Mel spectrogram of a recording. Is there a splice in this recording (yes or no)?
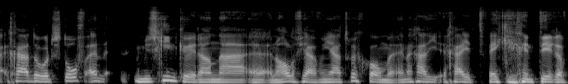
no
